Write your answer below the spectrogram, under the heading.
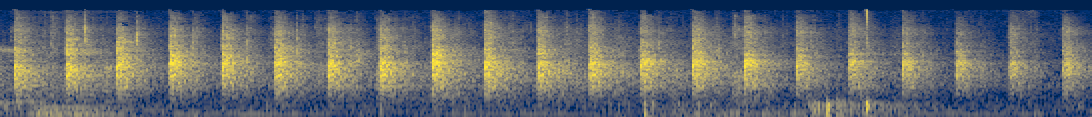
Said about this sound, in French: Merci mes soeurs. Faisons un petit applaudissement à notre Saint-Esprit merveilleux.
